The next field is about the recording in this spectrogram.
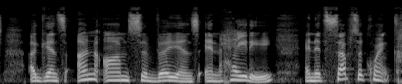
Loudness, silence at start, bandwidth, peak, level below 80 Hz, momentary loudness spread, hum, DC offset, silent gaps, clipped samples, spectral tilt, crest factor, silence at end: -22 LUFS; 0.05 s; 15.5 kHz; -8 dBFS; -60 dBFS; 4 LU; none; under 0.1%; none; under 0.1%; -4.5 dB/octave; 14 dB; 0 s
